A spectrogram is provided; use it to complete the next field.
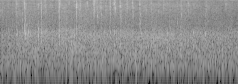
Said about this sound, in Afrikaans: Kan ons vir hulle 'n lekker hande klap gee?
